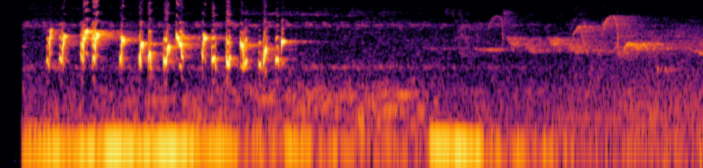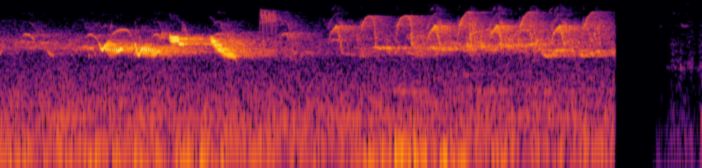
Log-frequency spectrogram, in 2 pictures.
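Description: Bulbul singing a fast run of about a dozen loud, sharp notes over the first three seconds. After that come fainter, repeated rising sweeping tones that stop shortly before the end.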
